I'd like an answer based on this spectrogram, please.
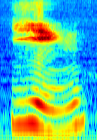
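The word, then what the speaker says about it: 赢: of this word so it is yin ying as a verb having a second tone yin ying to win and the second one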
